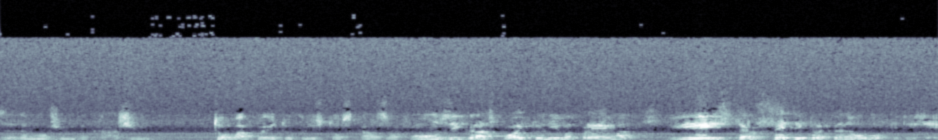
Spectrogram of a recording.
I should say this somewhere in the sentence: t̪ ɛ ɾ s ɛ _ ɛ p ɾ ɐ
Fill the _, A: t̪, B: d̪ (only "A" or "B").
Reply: A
